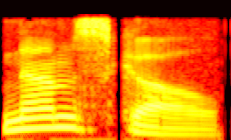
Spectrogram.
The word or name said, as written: numbskull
